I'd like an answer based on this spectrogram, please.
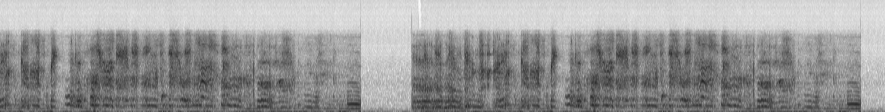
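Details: Cat growling in anger or territorial warning, telling others to back off: a long, continuous, harsh rumbling growl lasting about seven seconds, a one-second pause, then another sustained gravelly growl of similar length.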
